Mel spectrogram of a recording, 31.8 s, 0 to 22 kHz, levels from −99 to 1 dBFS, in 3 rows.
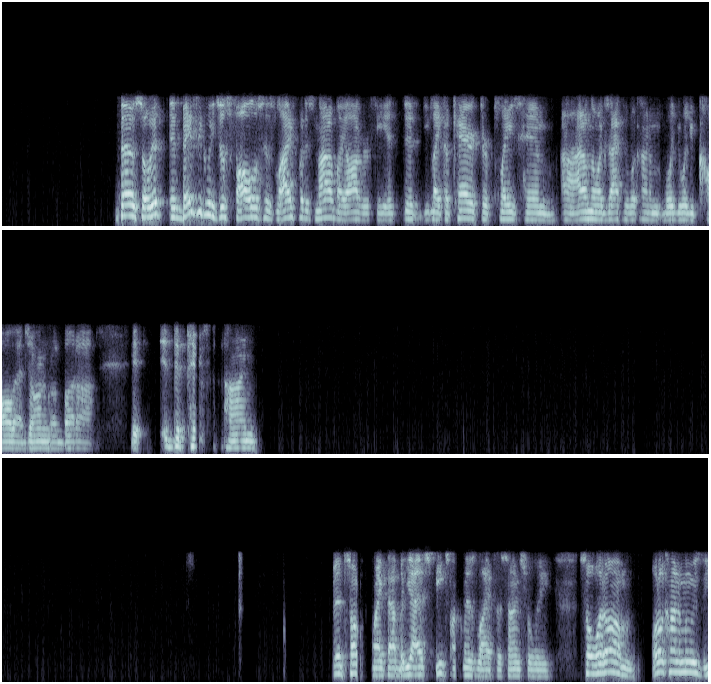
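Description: The whole recording has passed through the iLBC codec, a narrowband VoIP coder that encodes each short frame's excitation independently; the frame rhythm fits 20 ms frames and the quality points to its 15.2 kbps mode. Everything above 4 kHz is cut away, and the coding damage is plainly audible: the speech stays intelligible but sounds dull, slightly rough and synthetic throughout.

From 1.74 to 1.82 s, lost iLBC frames leave a gap of about 60 ms, which fits roughly three dropped 20 ms frames. The decoder fills it by repeating the last pitch cycle blended with noise, so the sound briefly freezes into a held, faintly buzzy vowel before normal speech resumes. At 11.32 to 11.35 s a shorter loss, fitting a single 20 ms frame, gives only a brief held, buzzy vowel. Because each iLBC frame decodes on its own, the voice recovers almost immediately after both.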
